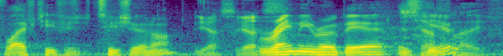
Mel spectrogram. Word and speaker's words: Remy Robert: Rami Robert is Chef here, Life. whose name rhymes with Amy Snowbear, I see on.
